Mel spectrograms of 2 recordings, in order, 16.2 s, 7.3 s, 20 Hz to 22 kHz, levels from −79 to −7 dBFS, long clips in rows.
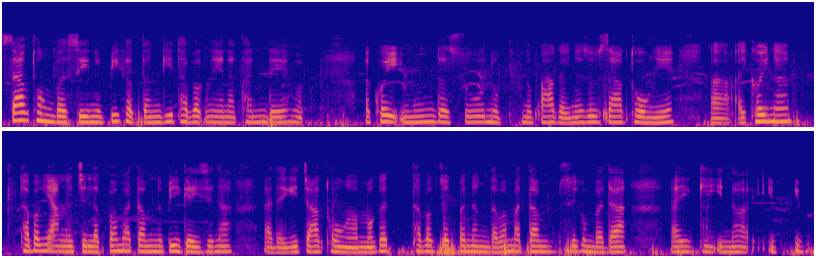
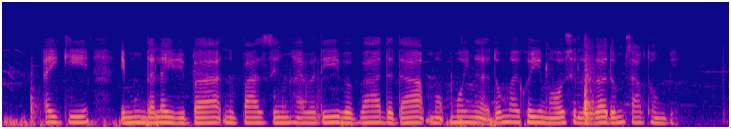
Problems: constant background noise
